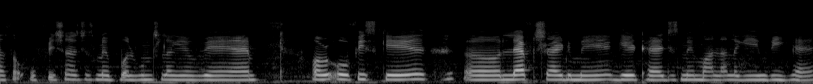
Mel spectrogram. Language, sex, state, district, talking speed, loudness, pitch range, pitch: Hindi, female, Uttar Pradesh, Muzaffarnagar, 160 wpm, -30 LUFS, 205-220 Hz, 210 Hz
